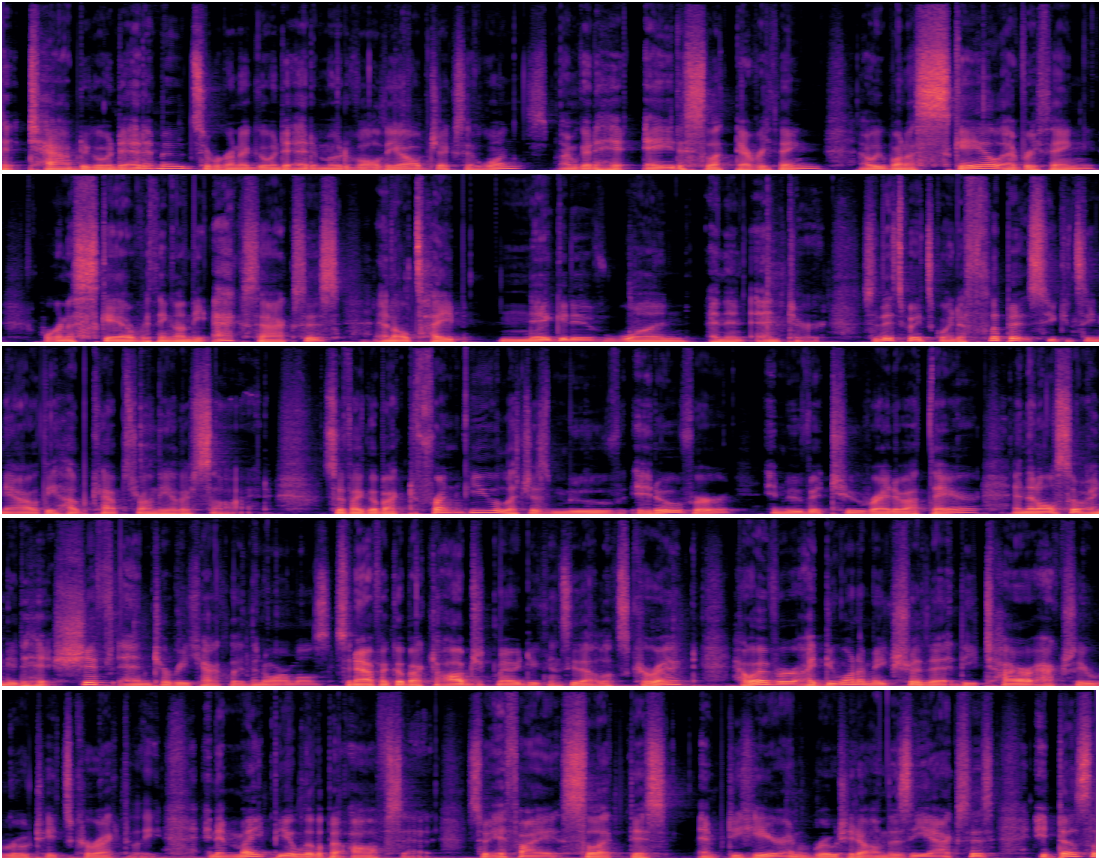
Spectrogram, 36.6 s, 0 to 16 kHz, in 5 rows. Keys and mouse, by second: 0.2 Tab, 1.0 a, 2.7 shift+middle click, 4.2 a, 6.2 s, 13.2 middle click, 16.7 KP_1, 17.7 g, 20.9 middle click, 21.6 middle click, 22.5 shift+n, 22.8 shift+middle click, 23.1 click, 23.5 shift+middle click, 23.8 middle click, 24.5 shift+Tab, 24.6 shift+middle click, 25.0-26.1 middle drag, 26.1 a, 26.4 shift+middle drag, 27.6 click, 27.9 drag, 28.7 shift+drag, 29.0 middle drag, 29.1 click, 29.6 middle click, 30.9 shift+middle click, 31.6 shift+middle click, 33.0 click, 33.4 middle click, 34.1 r.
